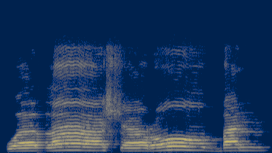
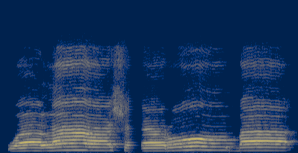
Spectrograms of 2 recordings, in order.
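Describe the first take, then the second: First: The phrase ends with an n sound. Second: The phrase ends with a long vowel.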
